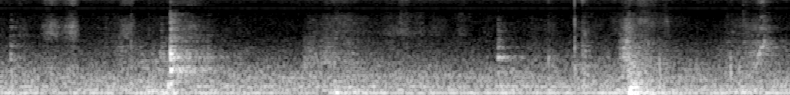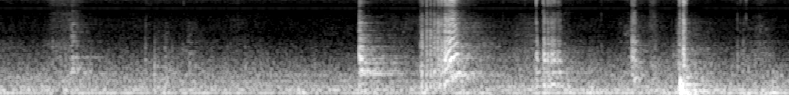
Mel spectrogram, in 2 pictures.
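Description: Tractor tyre rubber rubbing and creaking as a person treads around on the sidewall of an agricultural tyre on its steel wheel, pressing it down during a tyre change. Irregular scrapes and squeaks, with a sharper knock a little before the end.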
